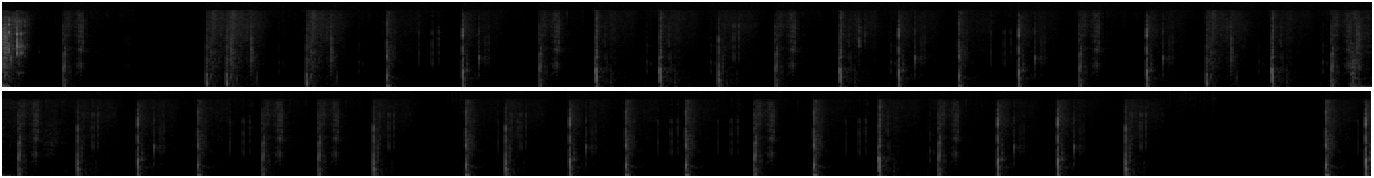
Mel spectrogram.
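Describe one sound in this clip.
Footsteps tap quickly and steadily on hard ground.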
